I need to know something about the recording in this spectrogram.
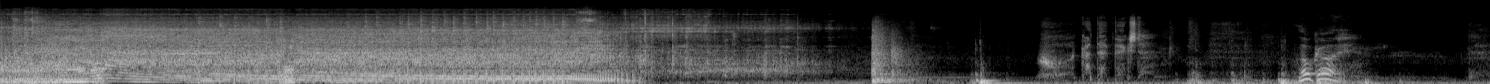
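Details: Makita DCS 6401 chainsaw unused for 10 years, with compression release: revs cleanly up and down with crisp pitch sweeps, then cuts out promptly when switched off, confirming the kill switch works; runs normally.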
